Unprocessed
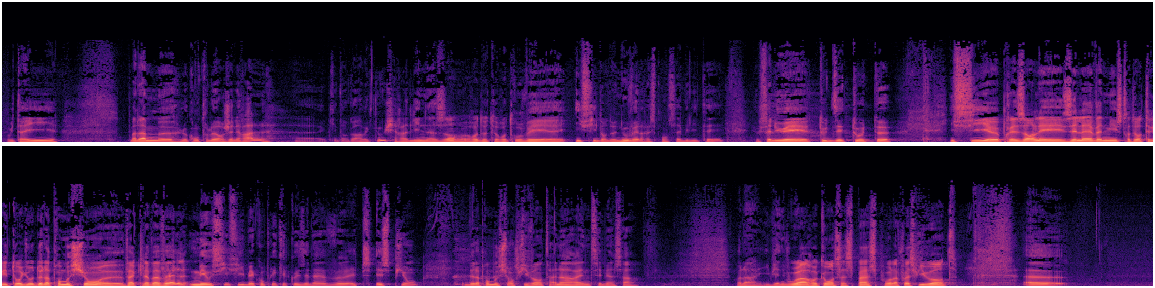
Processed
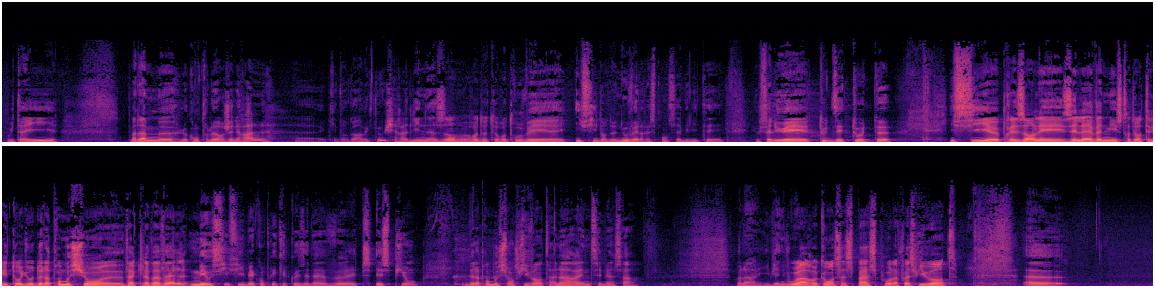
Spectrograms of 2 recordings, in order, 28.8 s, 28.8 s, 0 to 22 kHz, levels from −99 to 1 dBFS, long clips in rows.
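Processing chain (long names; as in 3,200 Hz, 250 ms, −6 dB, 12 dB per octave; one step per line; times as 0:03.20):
parametric band 7,800 Hz +6.5 dB 2.1 octaves
level −5.5 dB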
